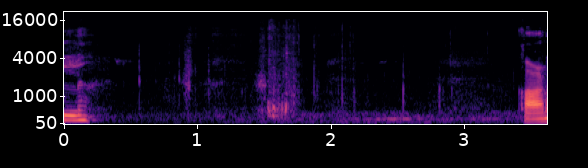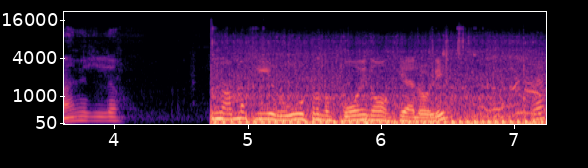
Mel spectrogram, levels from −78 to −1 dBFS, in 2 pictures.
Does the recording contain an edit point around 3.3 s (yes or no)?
no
